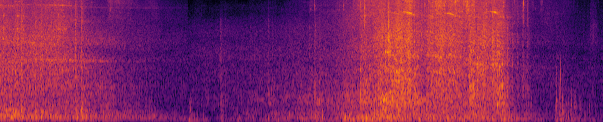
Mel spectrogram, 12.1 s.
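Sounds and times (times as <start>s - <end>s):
diesel train passing: 0.0s - 12.0s
wheel-on-rail noise: 5.3s - 12.0s.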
